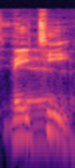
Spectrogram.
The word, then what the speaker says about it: Métis: He's a, how do you pronounce this? Métis. Métis? – The Métis. – The Métis. M-E with an accent over it. T-I-S. Métis.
